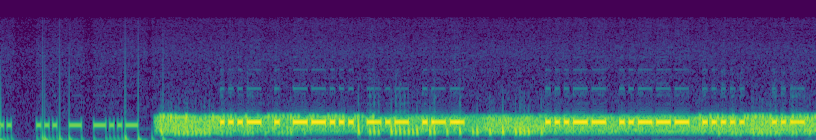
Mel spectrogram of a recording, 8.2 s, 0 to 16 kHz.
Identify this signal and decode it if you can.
Morse code, heard as a keyed tone, about 27 wpm, 480 Hz. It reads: VE7KW 325 U
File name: contests / CW-SS-k5tr- -0400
